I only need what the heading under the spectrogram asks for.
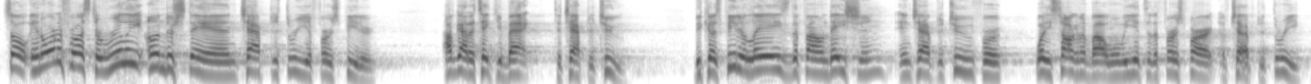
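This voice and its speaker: A high-voiced man preaches in a casual, conversational way, teasing his congregation now and then. His voice rings out with a long reverb from the church hall. He sounds like a pastor at ease at the pulpit. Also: moderate pace. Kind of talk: sermon. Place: church sanctuary.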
